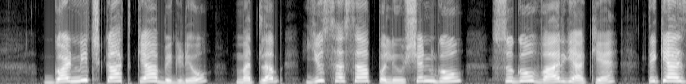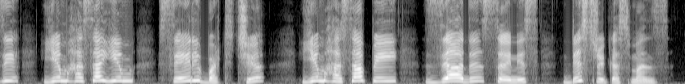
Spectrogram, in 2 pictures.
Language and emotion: Kashmiri, neutral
